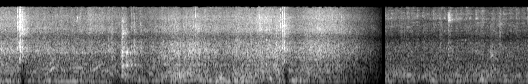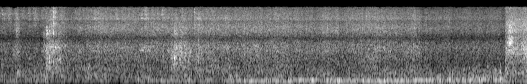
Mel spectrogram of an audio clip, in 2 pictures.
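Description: Wind buffeting the microphone over open water, with a steady low rumble and the wash of water; the sound drops out for a moment about four seconds in.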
